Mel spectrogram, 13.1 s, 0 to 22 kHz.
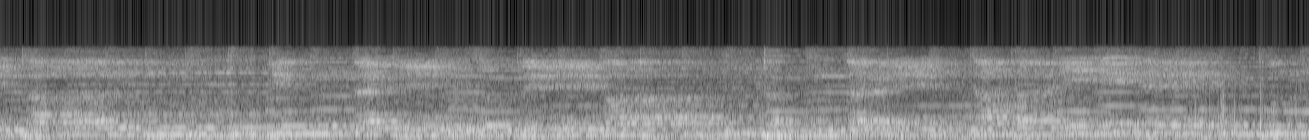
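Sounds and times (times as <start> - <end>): church choir singing a hymn: 0.0 - 13.0.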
